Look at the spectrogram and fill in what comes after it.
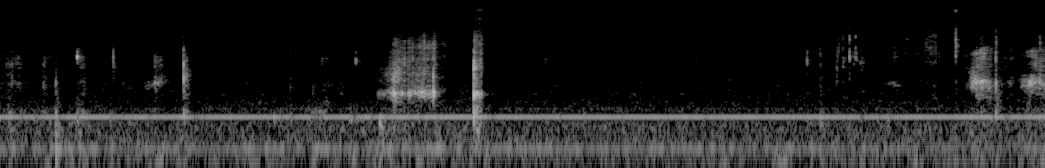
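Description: Cornstarch chunks being bitten and chewed in the mouth, soft powdery crunches in short clusters, loudest around four seconds in and again near the end, with a sharp click just before the five-second mark. A steady low hum runs underneath.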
